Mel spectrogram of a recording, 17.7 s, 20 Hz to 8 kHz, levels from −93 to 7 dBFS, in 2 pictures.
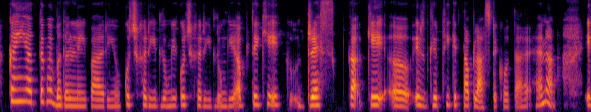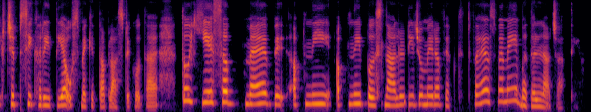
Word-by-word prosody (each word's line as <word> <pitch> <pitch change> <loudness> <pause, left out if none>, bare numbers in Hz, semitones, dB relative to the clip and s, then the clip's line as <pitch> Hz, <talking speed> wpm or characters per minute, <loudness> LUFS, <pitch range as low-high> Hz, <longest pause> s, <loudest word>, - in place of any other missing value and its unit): कहीं 315 0 +5
हद 295 -1 +4
तक 305 - +2
मैं 305 -3 0
बदल 200 -3 +1
नहीं 185 0 -4
पा 180 -1 +1
रही 180 0 -7
हूँ, 185 - -10
"कुछ 230 -1 +1
खरीद 200 -3 -3
लूँगी, 195 +1 -4
कुछ 220 - -1
खरीद 190 -2 -5
लूँगी।" 185 +2 -5
अब 210 - -20
देखिए 230 +1 +1
एक 225 0 -9 0.3
ड्रेस 210 0 +7 0.2
का - - +9 0.2
के - - +6
अ, 195 - +2
इर्द-गिर्द 210 0 +1
ही 225 - -4
कितना 215 -2 +1
प्लास्टिक 165 +2 +1
होता 170 0 -5
है, - - -8
है - - +1
ना? - - +2 0.5
एक 220 - +3
चिप्स 235 +1 +3
ही - - +3
खरीद 210 -1 -1
दिया, 215 +2 +4
उसमें - - -3
कितना - - -5
प्लास्टिक - - -4
होता - - -4
है। - - -3 0.4
तो 330 0 +3 0.2
ये 290 0 +5
सब 290 -2 +4 0.2
मैं 245 +2 +5
बे 230 -2 0
अपनी 250 0 -1 0.3
अपनी 255 +1 -1 0.2
पर्सनैलिटी 215 +2 -1
जो - - 0
मेरा 230 0 0
व्यक्तित्व 245 +5 -10
है, 295 +4 +2
उसमें 305 0 -5
मैं 320 +1 -3
ये 330 - -2
बदलना 180 -4 -3
चाहती 470 - -9
हूँ। - - -39
220 Hz, 195 wpm, -23 LUFS, 195-255 Hz, 0.5 s, का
